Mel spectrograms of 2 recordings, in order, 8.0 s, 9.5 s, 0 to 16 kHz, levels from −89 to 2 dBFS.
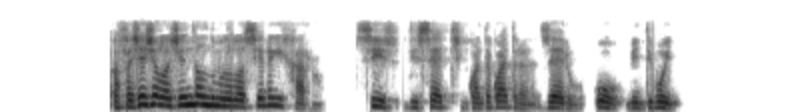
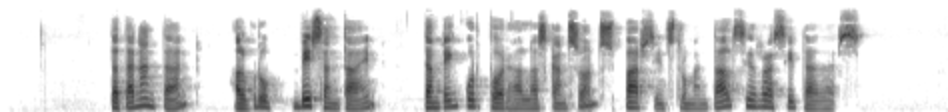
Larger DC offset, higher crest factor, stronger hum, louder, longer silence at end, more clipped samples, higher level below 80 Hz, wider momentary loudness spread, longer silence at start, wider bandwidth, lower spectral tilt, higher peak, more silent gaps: neither; second, 16 dB vs 24 dB; neither; first, -16 LUFS vs -23 LUFS; first, 1.25 s vs 0.9 s; neither; first, -58 dBFS vs -74 dBFS; first, 13 LU vs 10 LU; about the same, 1.1 s vs 1.1 s; second, 7.6 kHz vs 11.5 kHz; first, -4.5 dB/octave vs -2 dB/octave; about the same, 0 dBFS vs -2 dBFS; first, 3.25-3.55 s, 5.89-5.94 s vs none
